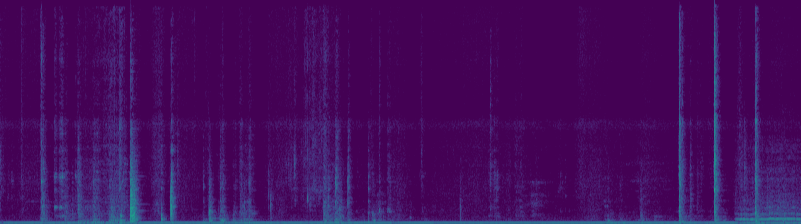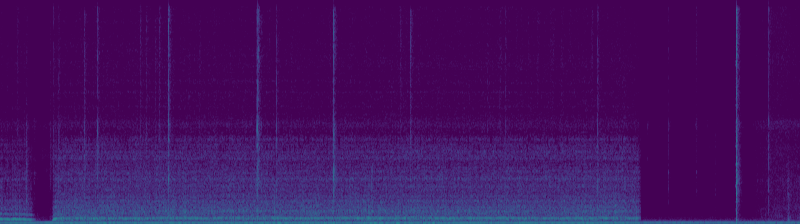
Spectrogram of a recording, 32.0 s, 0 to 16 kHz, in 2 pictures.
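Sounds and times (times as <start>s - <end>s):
small electric motor whine: 14.7s - 28.8s.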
